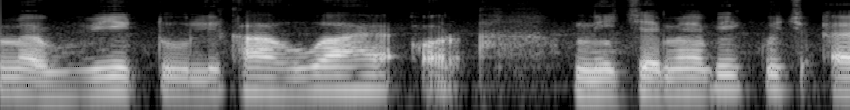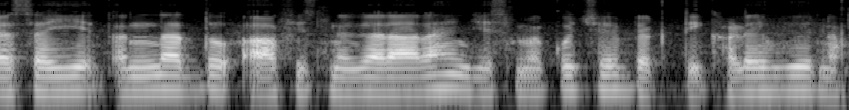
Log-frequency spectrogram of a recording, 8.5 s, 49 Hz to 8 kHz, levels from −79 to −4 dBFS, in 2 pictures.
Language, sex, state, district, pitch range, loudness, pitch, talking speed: Hindi, male, Bihar, East Champaran, 110-125 Hz, -21 LUFS, 115 Hz, 190 wpm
